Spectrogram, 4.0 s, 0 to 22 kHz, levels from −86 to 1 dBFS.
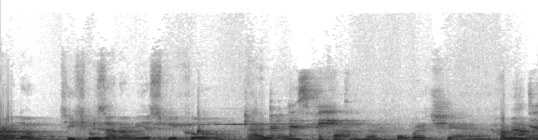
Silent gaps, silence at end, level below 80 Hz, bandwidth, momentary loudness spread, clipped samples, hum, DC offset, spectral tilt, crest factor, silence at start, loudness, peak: none; 0 s; -32 dBFS; 13.5 kHz; 6 LU; under 0.1%; none; under 0.1%; -7 dB/octave; 14 dB; 0 s; -14 LUFS; 0 dBFS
